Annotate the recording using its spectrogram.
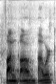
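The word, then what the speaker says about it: Böhm-Bawerk: This concept was introduced by Von Baumbauerk, I believe.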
